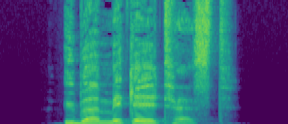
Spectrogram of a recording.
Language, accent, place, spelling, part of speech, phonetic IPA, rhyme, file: German, Germany, Berlin, übermitteltest, verb, [yːbɐˈmɪtl̩təst], -ɪtl̩təst, De-übermitteltest.ogg
- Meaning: inflection of übermitteln: 1. second-person singular preterite 2. second-person singular subjunctive II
